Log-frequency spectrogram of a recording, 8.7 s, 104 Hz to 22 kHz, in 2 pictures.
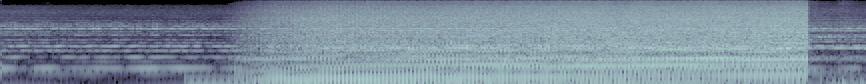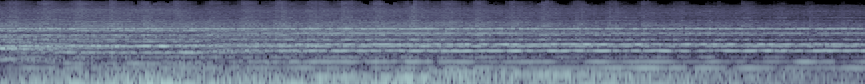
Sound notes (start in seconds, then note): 1.2 motorcycle roaring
